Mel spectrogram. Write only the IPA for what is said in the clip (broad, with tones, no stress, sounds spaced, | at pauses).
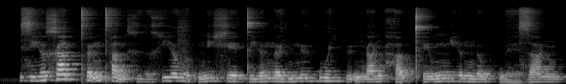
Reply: z i˨˦ ə̯ x a˦˥ t̚ t̪ʰ ə̰˧˥ n t̪ʰ a̰˧˨ n x ɨ̤˨˩ ə̯ x i˧ ə̯ v ə˨˩ p̚ n i˧ x e˧ t̪ i˨˦ ə̯ n ə˧ j n ɨ˧ ɓ u˧ j ʔ ɨ̰˧˨ ŋ a˨˦ ŋ h a̰˧˨ w t̪ʰ e˨˦ w ɲ i˧ ə̯ ŋ ə˨˦ w h w ɛ̤˨˩ z a˧ ŋ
